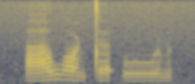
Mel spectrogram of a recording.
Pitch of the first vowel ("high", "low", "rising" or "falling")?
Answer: rising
